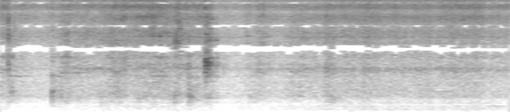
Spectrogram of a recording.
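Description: Tomatoes sizzle steadily in hot oil for a mustard eggplant curry while a spoon stirs and scrapes the pan now and then, close and continuous with no talking.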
